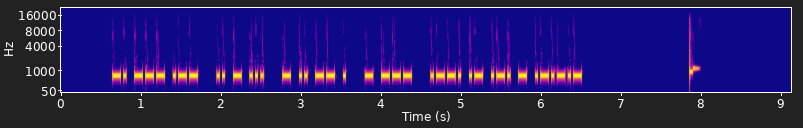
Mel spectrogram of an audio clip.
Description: Morse code, heard as a keyed tone, about 36 wpm, 700 Hz. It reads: NOW ITS TIME TO PART.
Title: Sentences from Top 1000 Words - Review Part 1 - 35wpm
